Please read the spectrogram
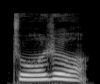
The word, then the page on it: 灼热: zhuó rè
